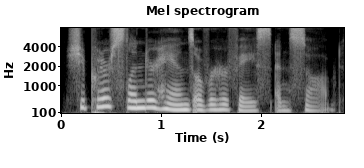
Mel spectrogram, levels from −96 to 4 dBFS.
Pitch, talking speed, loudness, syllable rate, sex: 195 Hz, 210 wpm, -20 LUFS, 4.8 syllables/s, female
